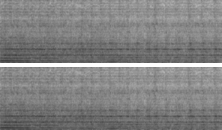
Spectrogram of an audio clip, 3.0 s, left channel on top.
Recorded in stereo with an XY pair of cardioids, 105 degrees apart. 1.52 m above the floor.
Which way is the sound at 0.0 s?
Straight ahead.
